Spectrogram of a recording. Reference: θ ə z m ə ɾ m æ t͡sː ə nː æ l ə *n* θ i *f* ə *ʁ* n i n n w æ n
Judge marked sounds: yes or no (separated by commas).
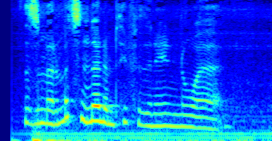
no, yes, no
